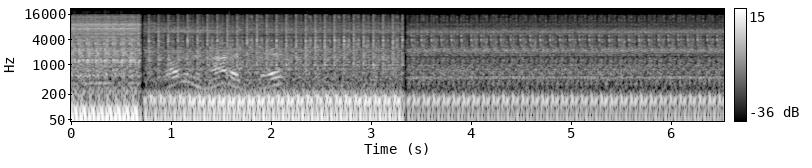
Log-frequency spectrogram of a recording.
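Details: VW Vanagon Westfalia restarted after a week of attempts, with new spark plugs, fresh gas and injector connectors refitted; steady, fairly even low idle settling after a brief rev, no misfire or knock. Normal idle.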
